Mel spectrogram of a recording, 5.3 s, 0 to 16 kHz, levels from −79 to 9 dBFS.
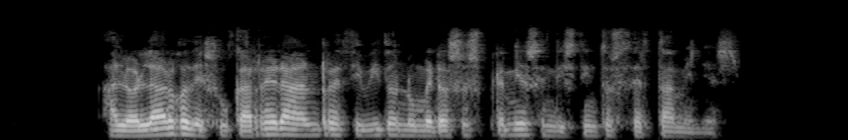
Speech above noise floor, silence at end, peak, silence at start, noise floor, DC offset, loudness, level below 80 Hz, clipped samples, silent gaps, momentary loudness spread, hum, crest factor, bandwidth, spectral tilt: over 72 dB; 0.7 s; -2 dBFS; 0.65 s; under -90 dBFS; under 0.1%; -19 LUFS; -68 dBFS; under 0.1%; none; 18 LU; none; 18 dB; 7.6 kHz; -5.5 dB/octave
